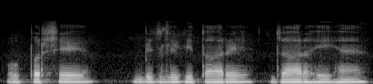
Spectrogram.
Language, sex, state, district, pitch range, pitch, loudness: Hindi, male, Haryana, Charkhi Dadri, 105-110 Hz, 110 Hz, -17 LUFS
